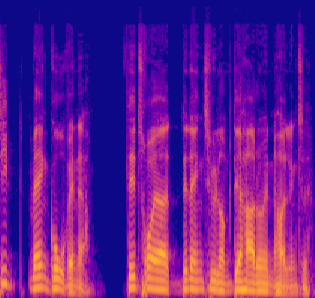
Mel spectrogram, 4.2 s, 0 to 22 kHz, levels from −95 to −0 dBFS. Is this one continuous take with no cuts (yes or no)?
yes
